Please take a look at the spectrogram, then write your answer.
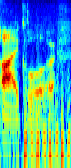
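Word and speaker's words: Ichor: with a magical i-core that's pronounced i-core choose your icore was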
